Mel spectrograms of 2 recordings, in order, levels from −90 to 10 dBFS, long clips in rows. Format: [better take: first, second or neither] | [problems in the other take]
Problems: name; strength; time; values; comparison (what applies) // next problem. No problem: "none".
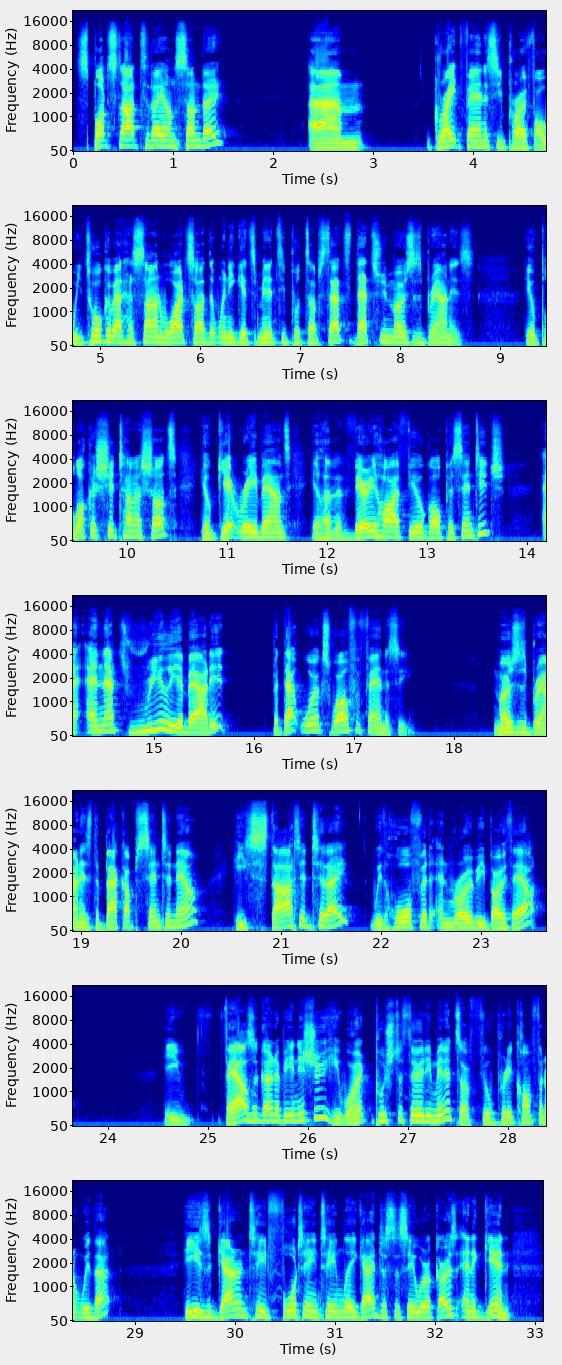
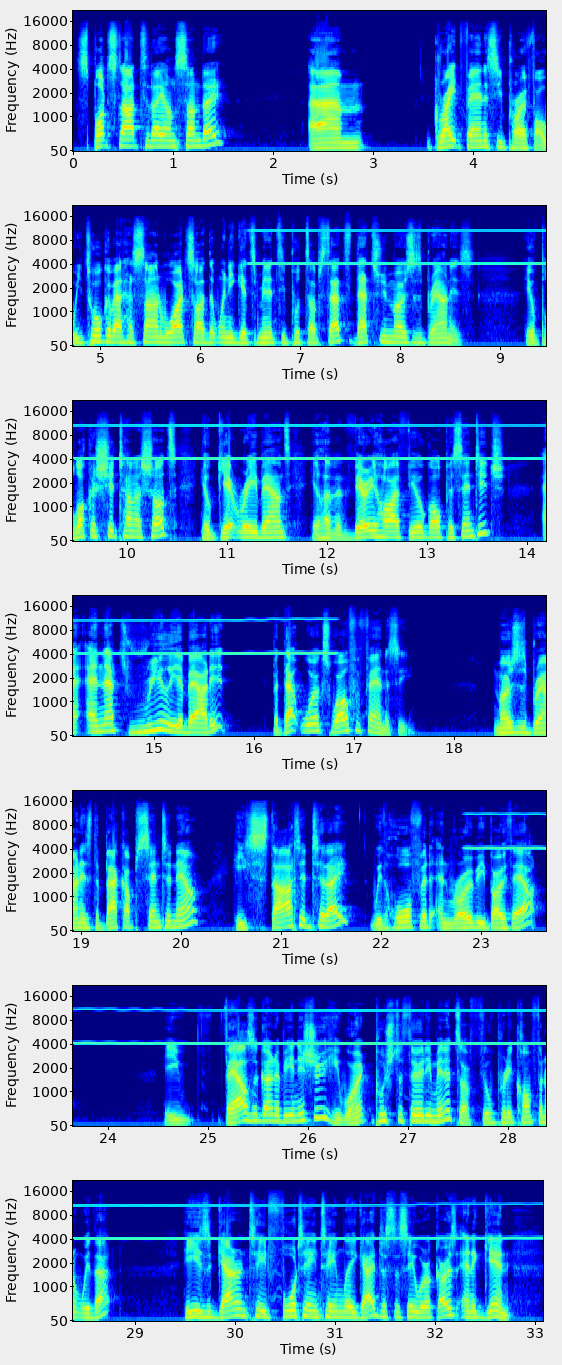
first | high-pitched whine; noticeable; from 6.5 to 17 s and from 23 s on; 4 kHz, 10 dB below the speech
